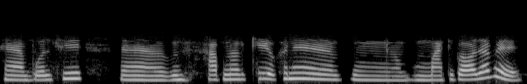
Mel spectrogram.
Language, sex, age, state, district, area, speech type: Bengali, female, 30-45, West Bengal, Darjeeling, urban, conversation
